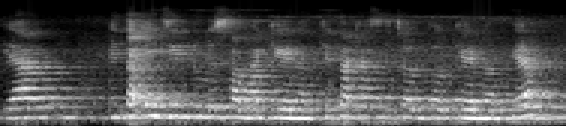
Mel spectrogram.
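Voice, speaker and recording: A woman's voice: a little high, level tone, brisk, a little mellow, slight background noise. A middle-aged woman pastor preaching a sermon, telling personal stories in a chatty way and acting out the voices in them. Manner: chatty storytelling, acts out voices in quotes. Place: church hall. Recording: echoey hall from far off, dull sound.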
